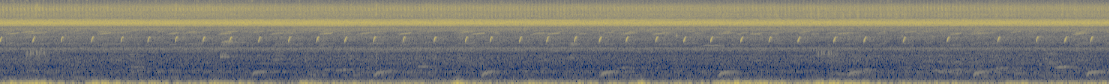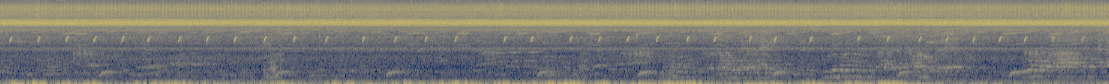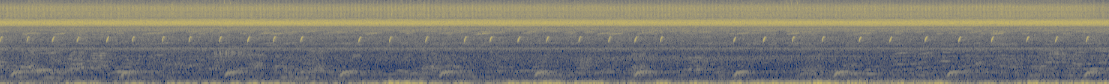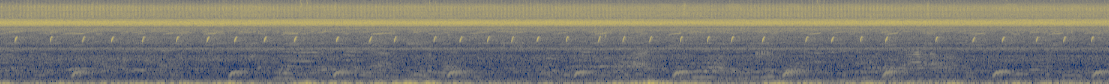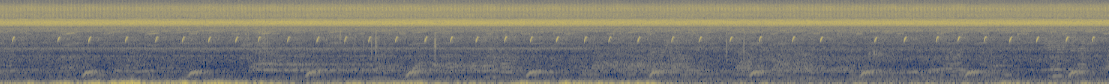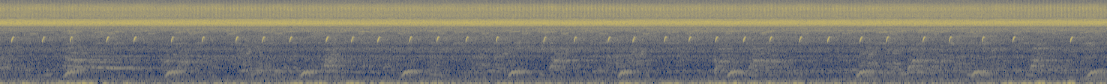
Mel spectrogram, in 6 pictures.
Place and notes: Trabalho realizado para a disciplina de Sonorização I - Marina Mapurunga - UFRB.
Flora Braga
